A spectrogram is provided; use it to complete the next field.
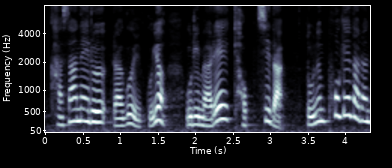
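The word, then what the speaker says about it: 重ねる: 발음은 가사네르라고 읽고요.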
